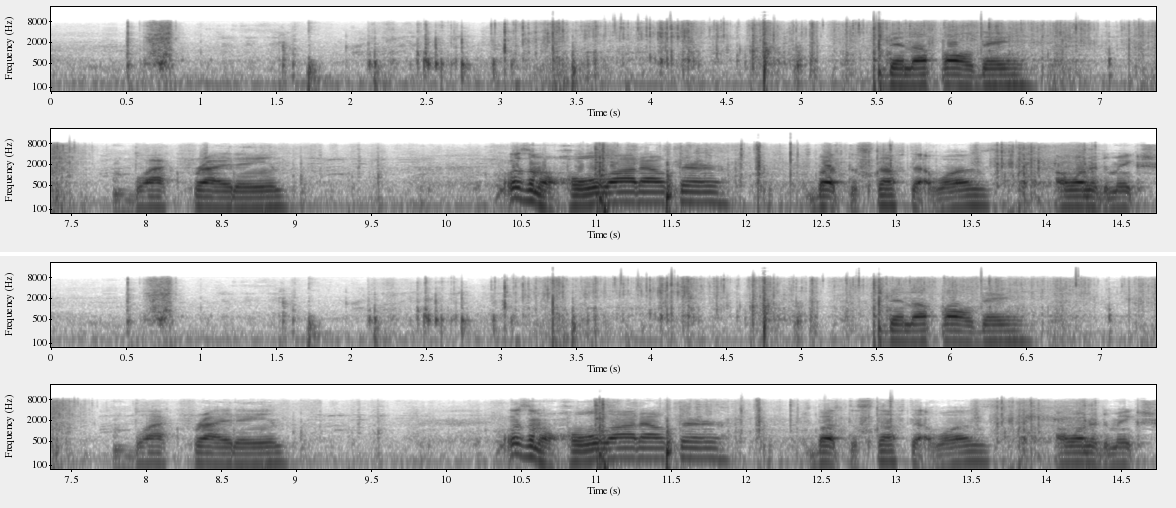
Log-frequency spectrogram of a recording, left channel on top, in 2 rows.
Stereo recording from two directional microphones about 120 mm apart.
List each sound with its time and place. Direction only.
0.6 s filing: centre (ahead or behind)
1.5 s crumpling: 5° left (ahead or behind)
5.3 s speech: 5° left (ahead or behind)
6.2 s speech: 5° right (ahead or behind)
6.6 s crumpling: 20° left (ahead or behind)
7.9 s speech: 5° right (ahead or behind)
10.3 s speech: 10° right (ahead or behind)
11.4 s a sound: 10° left (ahead or behind)
12.4 s speech: 15° right (ahead or behind)
13.6 s shuffling cards: centre (ahead or behind)
14.4 s speech: 10° right (ahead or behind)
